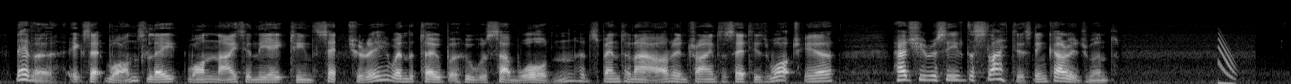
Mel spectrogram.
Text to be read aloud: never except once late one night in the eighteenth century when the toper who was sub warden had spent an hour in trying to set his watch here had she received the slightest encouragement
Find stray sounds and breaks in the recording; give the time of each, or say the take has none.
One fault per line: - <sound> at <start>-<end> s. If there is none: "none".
- dropout at 3.3-3.5 s
- chirp at 12.2-12.4 s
